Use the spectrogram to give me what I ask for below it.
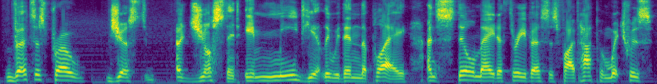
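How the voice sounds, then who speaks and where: A man's voice: medium pitch, moderate pace, no room sound. A man commentating an esports playoff, breaking down play and building hype for the chat. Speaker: esports caster.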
